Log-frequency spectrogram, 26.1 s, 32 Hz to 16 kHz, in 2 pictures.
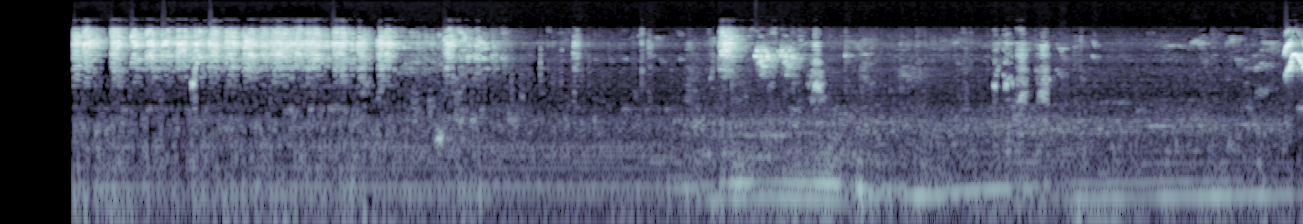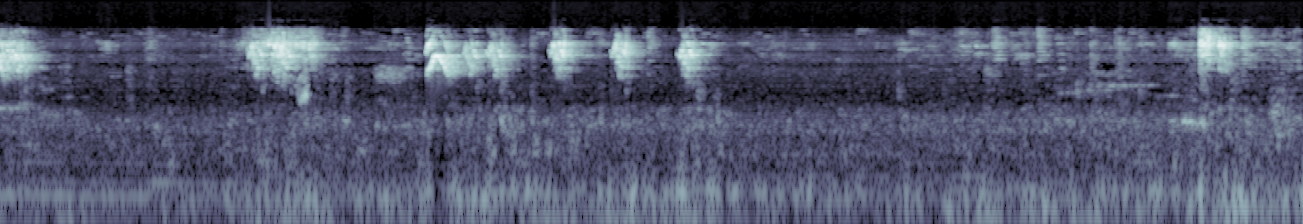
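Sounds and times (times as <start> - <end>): cockatiel chirping: 0.8 - 5.9, 9.9 - 10.8, 15.5 - 16.4.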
